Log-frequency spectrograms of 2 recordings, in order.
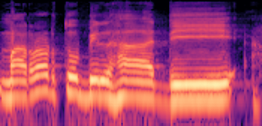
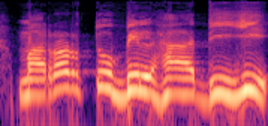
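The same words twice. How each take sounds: First: "marartu bil hadi" held on a long final i; correct bare ending. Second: "marartu bil hadiyi" with an extra -yi; wrong added ending. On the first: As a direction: end "hadi" on one drawn i, no -yi. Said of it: "Mereka cukup marartu bil hadi". ("hadi" berakhir i panjang, tanpa -yi) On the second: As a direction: sound out a second i syllable in "hadiyi". ("hadiyi" dengan akhiran -yi yang keliru) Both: Shown as a demonstration.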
